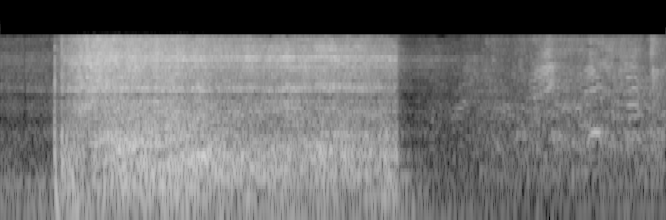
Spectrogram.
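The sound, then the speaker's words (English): A fast pass over water sets off a sudden loud shock wave boom that swells into a heavy jet-like roar, holds for about three seconds, then cuts off abruptly. A faint voice follows. “If you watch closely, you'll see also the pressure wave pushing against the water as it comes by. So let's watch it. Here we go. And it will make a noise. Sound man, let's crank it up. As it goes by, you'll hear the shock wave. Ba-boom, as it goes by.”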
